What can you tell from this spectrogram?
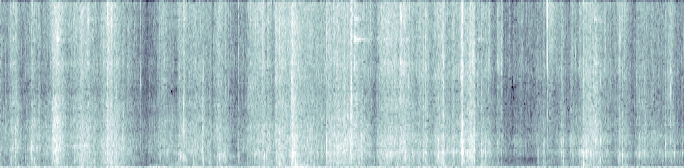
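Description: Plastic bubble wrap crinkling and crackling in irregular bursts as hands pull a wrapped carburetor part out and handle it.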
